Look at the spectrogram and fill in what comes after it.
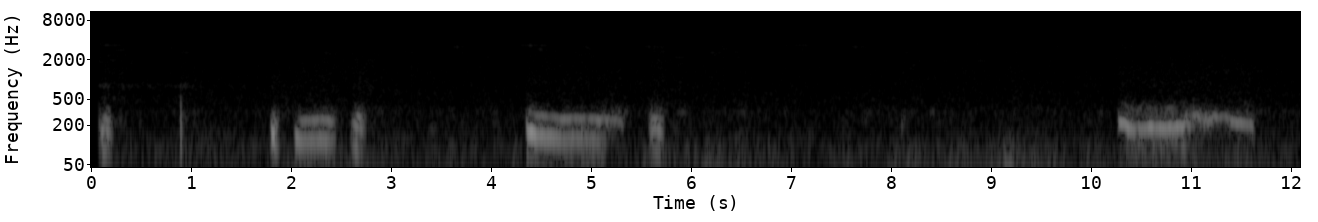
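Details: A 17-year-old cat snores while dreaming and twitching indoors: low, throaty rumbling breaths come in irregular bursts of about a second, separated by long quiet gaps in a silent small room.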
